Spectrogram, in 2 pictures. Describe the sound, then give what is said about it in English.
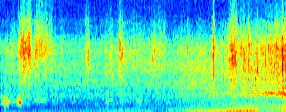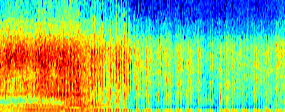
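A Volvo car engine runs rough on only two cylinders, giving a sick, uneven low drone that swells louder midway and stays loud toward the end. “Slow Volvo. Not running. Sounds sick. Doing okay for two cylinders.”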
